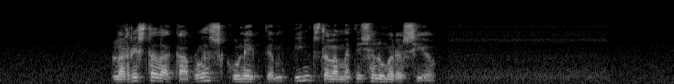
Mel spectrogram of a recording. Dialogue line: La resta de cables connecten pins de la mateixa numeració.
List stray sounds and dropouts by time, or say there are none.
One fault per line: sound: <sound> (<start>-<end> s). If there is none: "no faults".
no faults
